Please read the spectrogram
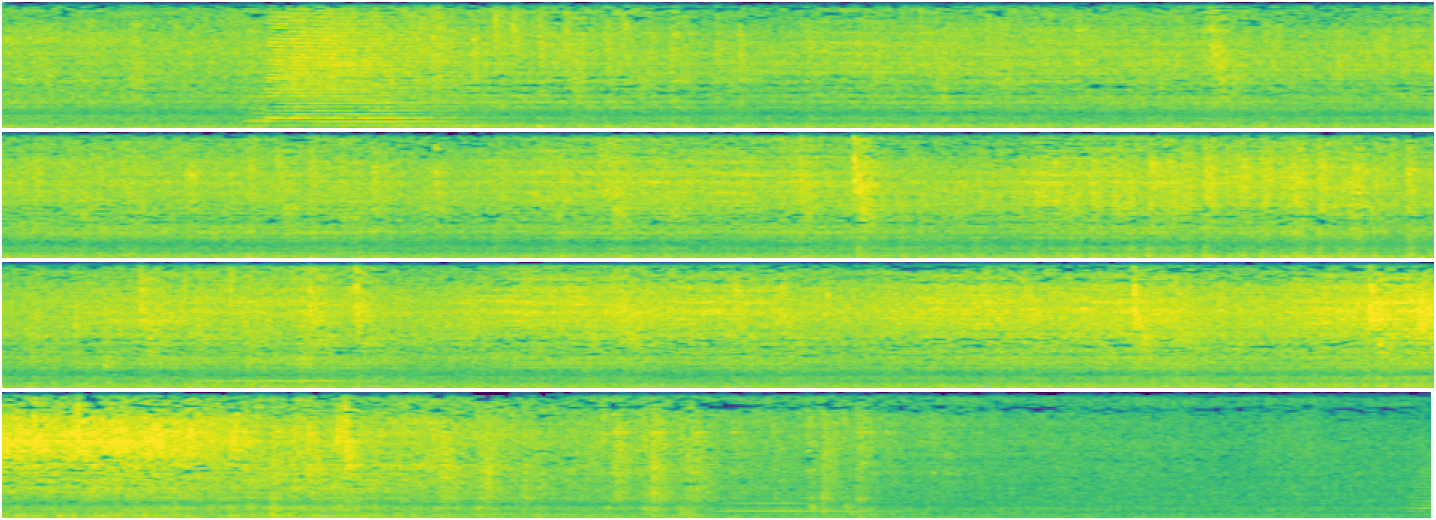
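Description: Double-decker express coaches rolling past at speed: a steady rumble and rush of wheels on rail, with a short train-horn blast about two seconds in and two brief higher tones later on. The sound eases off in the last few seconds as the train draws away.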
